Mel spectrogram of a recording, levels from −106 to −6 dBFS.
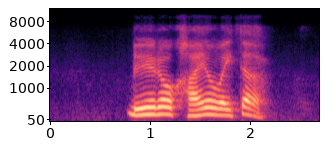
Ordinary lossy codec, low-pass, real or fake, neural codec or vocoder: Opus, 24 kbps; 7.2 kHz; fake; codec, 16 kHz, 1 kbps, X-Codec, WavLM features, trained on Multilingual LibriSpeech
